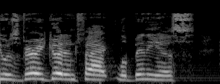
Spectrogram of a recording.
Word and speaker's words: Libanius: I don't really know these words. And like Mark says, I wasn't there, so I don't know how they pronounce their names. But for us today, it's Libanius.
